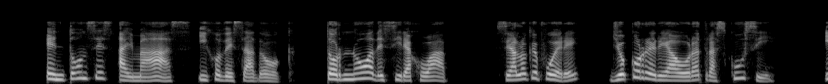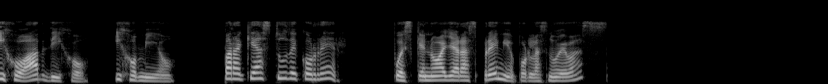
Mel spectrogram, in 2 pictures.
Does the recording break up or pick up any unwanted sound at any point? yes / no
no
